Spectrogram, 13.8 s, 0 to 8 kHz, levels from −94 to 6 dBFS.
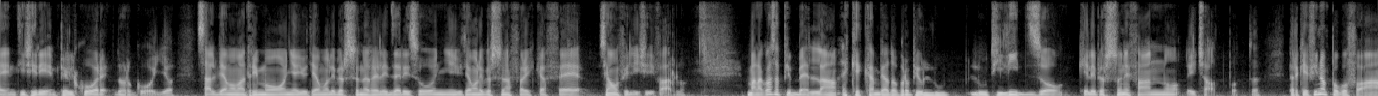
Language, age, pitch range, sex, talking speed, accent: Italian, 20-39, 95-115 Hz, male, 205 wpm, native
